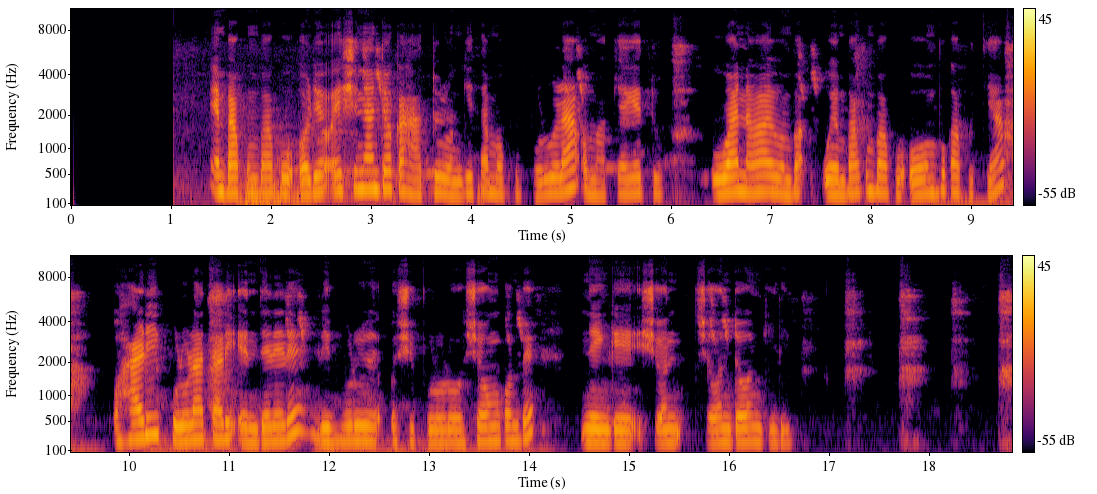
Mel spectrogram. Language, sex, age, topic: Oshiwambo, female, 25-35, agriculture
